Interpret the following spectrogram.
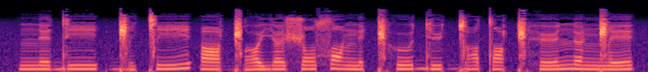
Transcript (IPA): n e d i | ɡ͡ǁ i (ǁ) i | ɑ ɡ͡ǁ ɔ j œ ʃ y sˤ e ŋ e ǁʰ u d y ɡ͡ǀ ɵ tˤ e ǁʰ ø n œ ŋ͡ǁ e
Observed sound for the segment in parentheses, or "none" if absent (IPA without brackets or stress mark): ǀ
